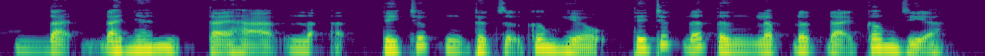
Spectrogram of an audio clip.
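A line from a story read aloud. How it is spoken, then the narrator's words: Stammering. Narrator (Vietnamese): Dương Lăng lắp bắp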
